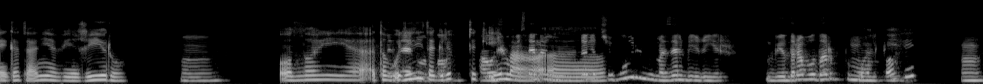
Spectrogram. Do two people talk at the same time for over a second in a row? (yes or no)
yes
